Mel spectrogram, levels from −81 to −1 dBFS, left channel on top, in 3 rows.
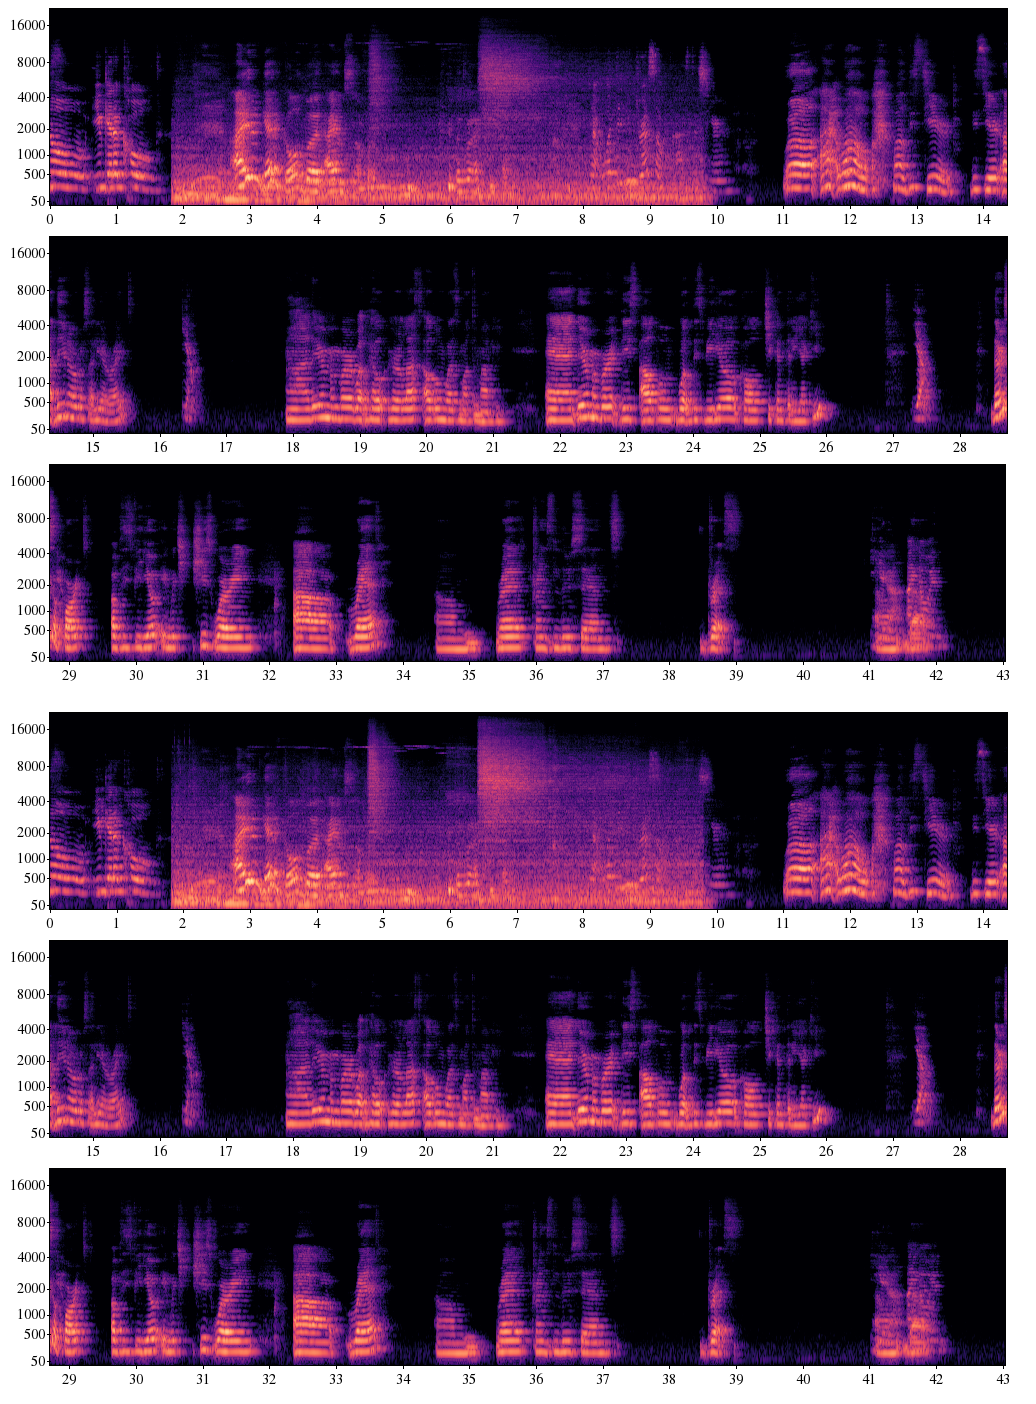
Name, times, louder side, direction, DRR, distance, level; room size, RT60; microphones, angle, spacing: voice 1, 0.0-2.0 7.7-10.2 16.3-16.6 26.9-27.6 28.7-29.0 41.0-42.1, left 2 dB, 20° left, 7.1 m, -29 dB
Bus / Engine, 1.8-9.8, right 1 dB, 85° right, 2.6 m, -25 dB
voice 2, 2.1-5.1 5.8-7.0 7.7-7.9 11.0-15.5 17.9-21.2 21.8-26.0 28.5-29.3 29.6-31.8 32.1-33.8 34.5-35.2 35.4-37.2 38.5-38.9 41.1-41.9, left 1 dB, 5° left, 1.0 m, -22 dB
16.5 x 13.0 x 2.9 m
head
